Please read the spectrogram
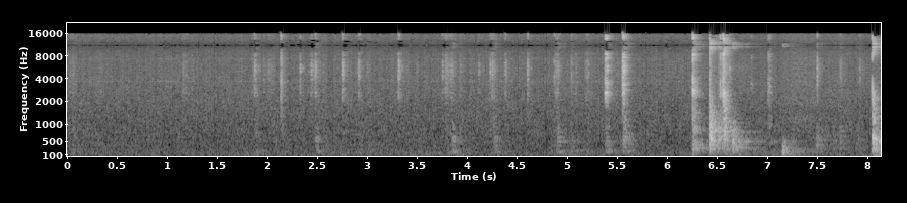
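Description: Light metal clicks and rattles as a bow-press limb clamp is loosened and handled on a compound bow, becoming louder clanks and rattles in the last few seconds as the clamp frame is lifted off.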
